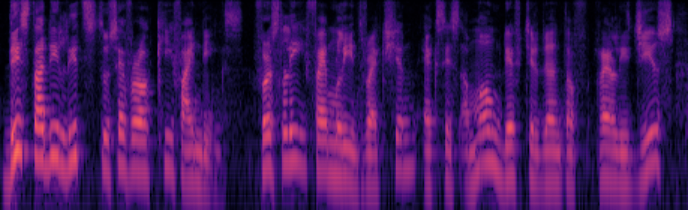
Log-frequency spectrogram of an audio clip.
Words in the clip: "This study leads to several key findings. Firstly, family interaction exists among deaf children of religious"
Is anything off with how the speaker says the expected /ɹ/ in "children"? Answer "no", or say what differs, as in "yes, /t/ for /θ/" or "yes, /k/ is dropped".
yes, /ɹ/ is dropped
